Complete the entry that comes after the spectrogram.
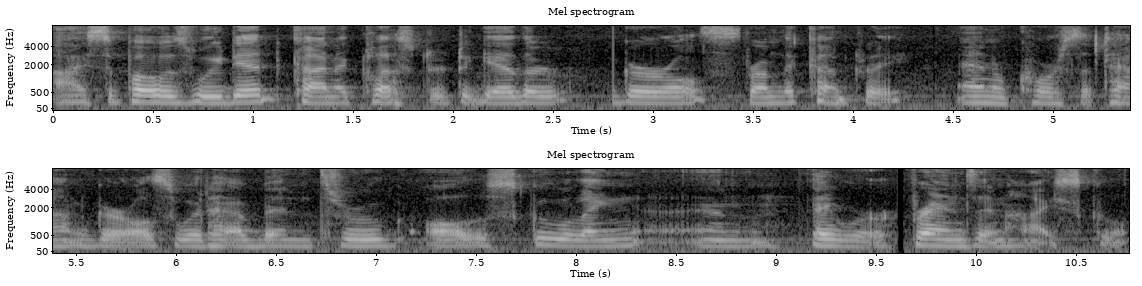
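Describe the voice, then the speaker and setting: A woman's fairly low voice with an American accent, fairly even intonation and a fairly slow pace, over noticeable background noise. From Kansas, rural farm. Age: 80s+. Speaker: elderly local resident. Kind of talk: personal reminiscence.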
